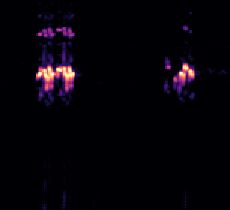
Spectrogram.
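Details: Sooty-headed bulbul giving a rival-calling call used as a lure for wild birds: a rapid burst of sharp, bright chirps, then after a pause a shorter, softer cluster of similar notes.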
